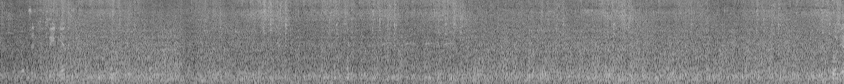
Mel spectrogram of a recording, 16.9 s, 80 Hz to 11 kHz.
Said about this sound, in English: now we gotta wait for this 800-mile long train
